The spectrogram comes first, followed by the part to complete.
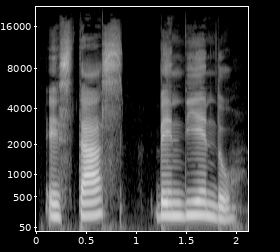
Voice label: "estas vendiendo", spanish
